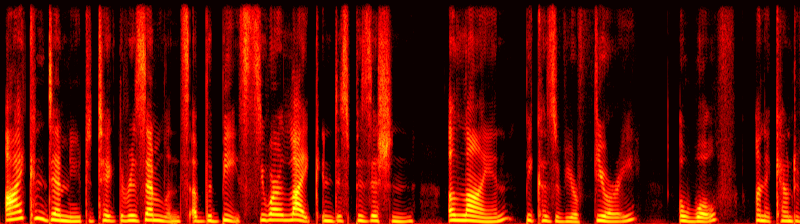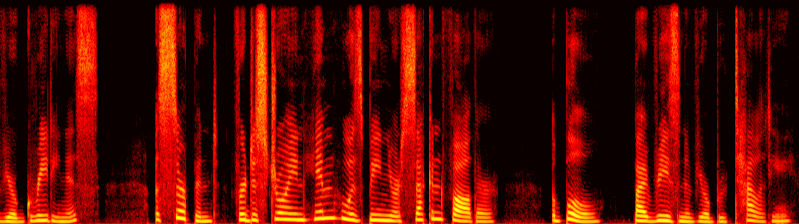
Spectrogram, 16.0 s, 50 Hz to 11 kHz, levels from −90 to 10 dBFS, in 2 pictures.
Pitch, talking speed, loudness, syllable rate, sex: 235 Hz, 160 wpm, -21 LUFS, 5.1 syllables/s, female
